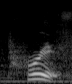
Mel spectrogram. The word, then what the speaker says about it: Pruuf: So why the name proof? What makes And it's spelled P R U UF gourmet pudding.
